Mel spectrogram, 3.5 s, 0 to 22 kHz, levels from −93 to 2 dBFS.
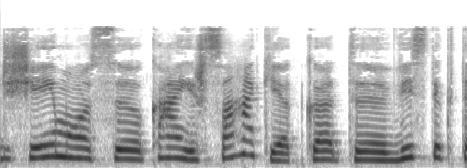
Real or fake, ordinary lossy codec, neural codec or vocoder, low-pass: real; MP3, 48 kbps; none; 14.4 kHz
